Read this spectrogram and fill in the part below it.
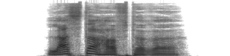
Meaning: inflection of lasterhaft: 1. strong/mixed nominative/accusative feminine singular comparative degree 2. strong nominative/accusative plural comparative degree
- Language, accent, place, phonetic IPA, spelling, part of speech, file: German, Germany, Berlin, [ˈlastɐhaftəʁə], lasterhaftere, adjective, De-lasterhaftere.ogg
